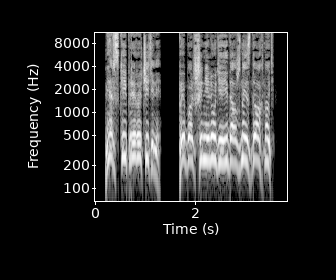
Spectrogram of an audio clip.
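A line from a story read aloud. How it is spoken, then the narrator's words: Shouted from crowd. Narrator (Russian): выкрикнул один из толпы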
